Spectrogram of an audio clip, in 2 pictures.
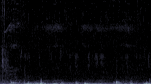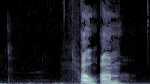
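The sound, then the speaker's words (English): A two-note app message chime, signalling a message from Smoof, rings out near the end, each tone bright and sliding downward in pitch, following several seconds of soft, low, irregular thumping. “Oh, it's a message from Smoof.”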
